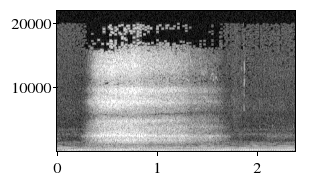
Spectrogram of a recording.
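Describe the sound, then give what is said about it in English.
A deep, steady breath drawn in through the nose lasts about a second and a half, a soft rushing hiss over a sustained tonal musical background. “a deep breath in through the nose”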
